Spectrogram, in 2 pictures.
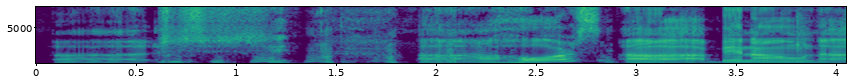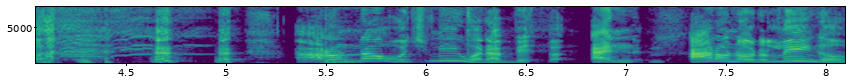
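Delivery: high, laughing, stumbling answer; flustered laughter. Retold or imitated. Host asks his credits, flustered and laughing. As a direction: laugh off the confusion.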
